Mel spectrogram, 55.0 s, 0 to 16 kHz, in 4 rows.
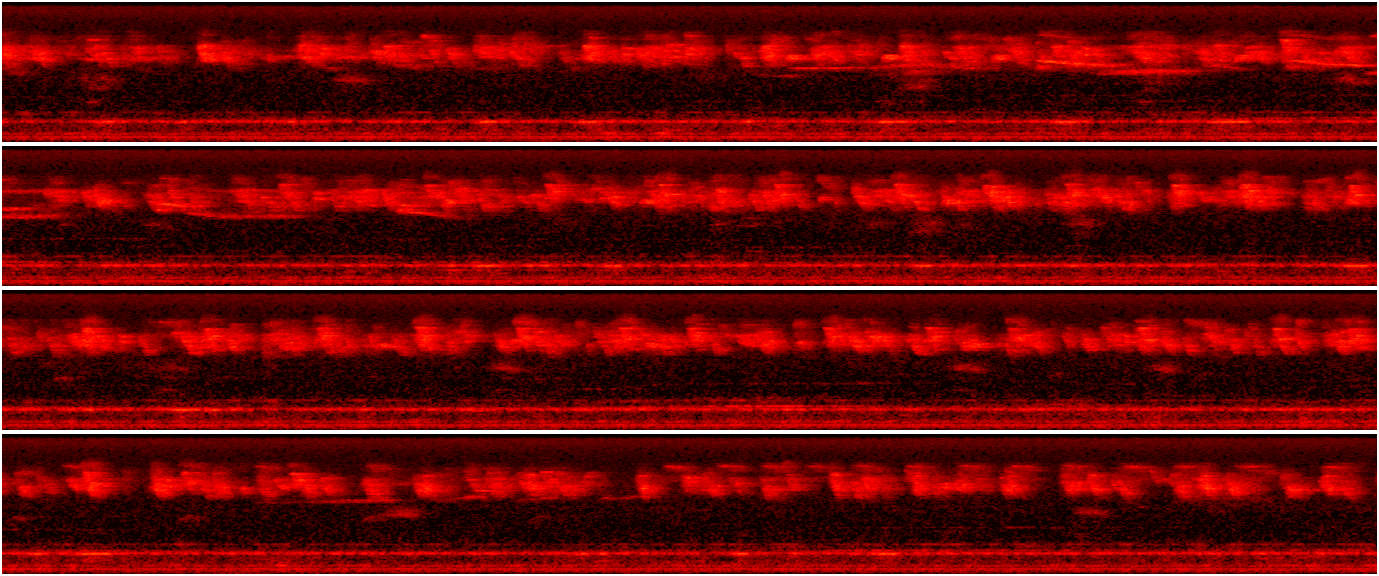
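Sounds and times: birds chirping: 0.0 - 55.0.

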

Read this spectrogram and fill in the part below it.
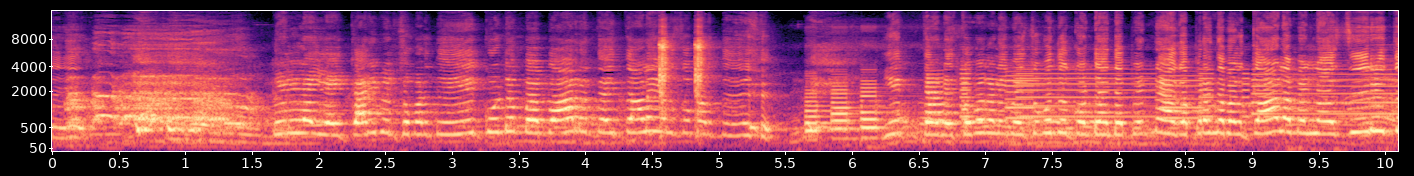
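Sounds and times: person speaking: 4.5 - 5.4.

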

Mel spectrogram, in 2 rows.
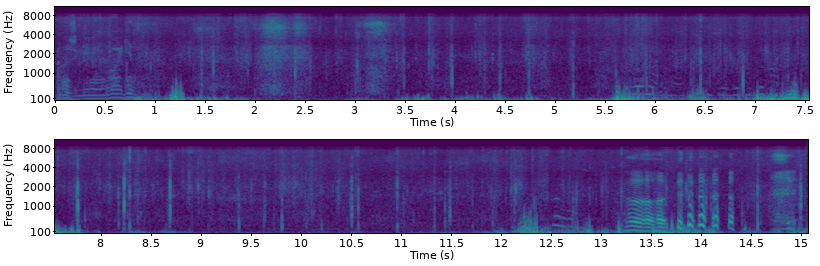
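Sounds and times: footsteps in grass: 0.0 - 15.0.

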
